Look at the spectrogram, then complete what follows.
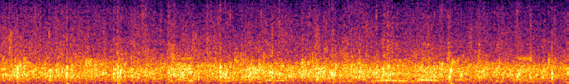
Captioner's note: applause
